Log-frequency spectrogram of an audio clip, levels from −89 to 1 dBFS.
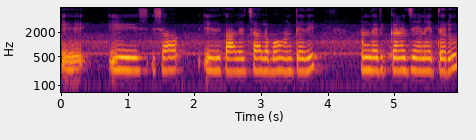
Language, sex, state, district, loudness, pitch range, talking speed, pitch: Telugu, female, Andhra Pradesh, Srikakulam, -19 LUFS, 225-240 Hz, 100 wpm, 235 Hz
